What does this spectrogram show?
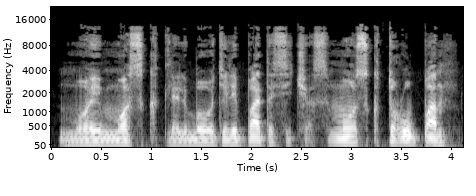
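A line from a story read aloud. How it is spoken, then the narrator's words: Continued growling. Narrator (Russian): продолжал рычать Кенгш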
